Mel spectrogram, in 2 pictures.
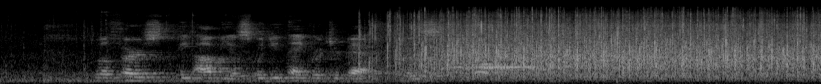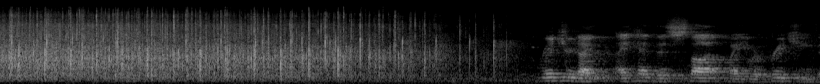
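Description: An older man speaks with animation through a microphone in a large hall.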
